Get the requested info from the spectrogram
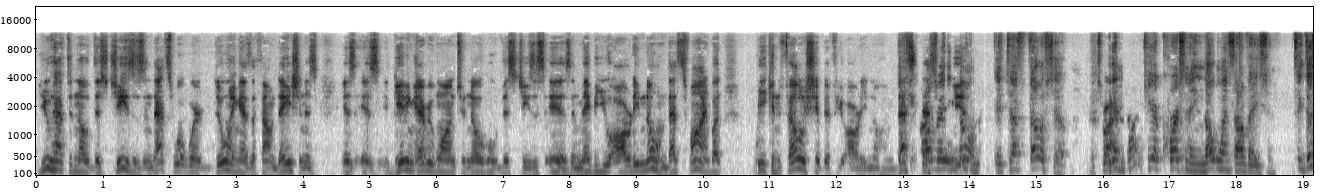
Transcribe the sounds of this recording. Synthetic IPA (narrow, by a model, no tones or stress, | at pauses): jɨhæftɨnoʊðɪsd̥ʒ̥izɨs̬ɨ̃nðætswʌt̚wɪɹduɪ̃ŋɨzɨfãʊ̃ndeɪʃɨ̃nɨz | ɪzɪzɡɛɾɪ̃ŋɛvɹiwʌ̃ntʰɨnoʊhuðɪsd̥ʒ̥izɨsɪzɨ̃nmeɪbijɨl̩ˠɹɛɾinoʊɪ̃mðætsfãɪ̃nbʌt̚ | wikʰɨ̃nfɛlˠoʊʃɪpɨfjɨʔl̩ˠɹɛɾinoʊɪ̃mðætsʌlˠɹɛɾiõʊ̃n | ɪtsd̥ʒ̥ʌstfɛlˠoʊʃɪp̚ | ðæsɹaɪənət̚hiɹkʰw̥ɛst͡ʃɨnɪ̃ŋnoʊwʌ̃nsælˠveɪʃɨ̃n | siðɪ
